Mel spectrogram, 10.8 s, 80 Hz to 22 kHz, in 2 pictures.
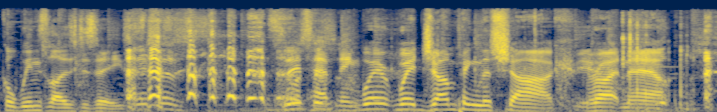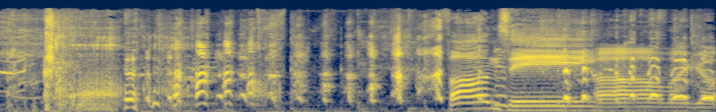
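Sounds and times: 
speech: 0.0s - 7.3s, 8.8s - 10.7s
people chuckling and snickering: 1.0s - 2.7s, 4.8s - 10.7s
fart sound effect: 5.0s - 6.6s.

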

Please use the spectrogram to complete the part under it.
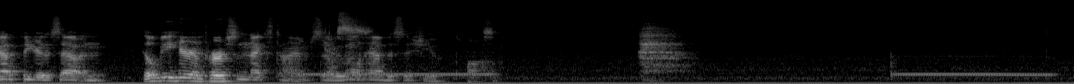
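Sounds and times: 
speech: 0.0s - 5.1s
telephone ringing tone of an outgoing phone call: 4.0s - 5.0s, 8.9s - 10.6s
breathy exhale: 6.4s - 7.0s.

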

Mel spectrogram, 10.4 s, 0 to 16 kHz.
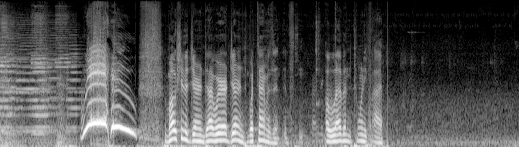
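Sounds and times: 
several car horns honking together: 0.0s - 1.7s
speech: 3.4s - 7.8s.

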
